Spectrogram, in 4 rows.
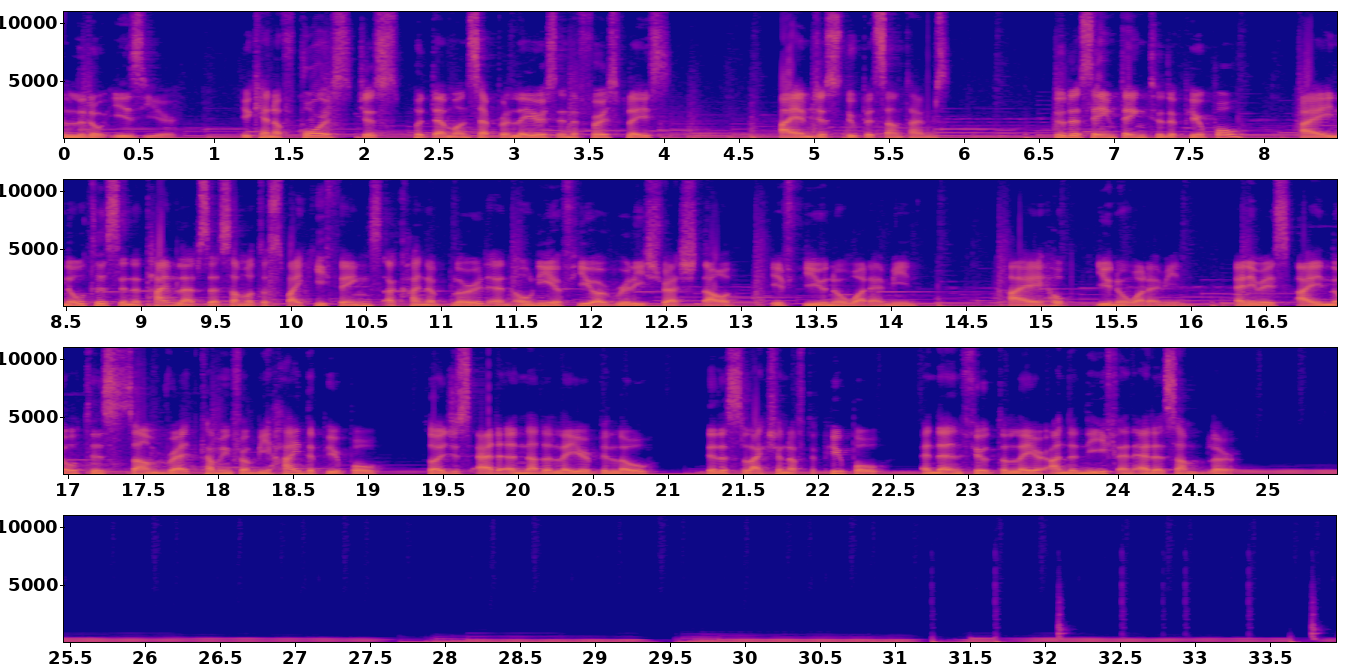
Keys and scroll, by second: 1.3 ctrl+z, 3.0 ctrl+z, 6.2 ctrl+z, 6.8 ctrl+z, 7.9 ctrl+z, 9.9 ctrl+z, 10.9 ctrl+z, 13.4 ctrl+z, 16.5 ctrl+z, 19.5 ctrl+z.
